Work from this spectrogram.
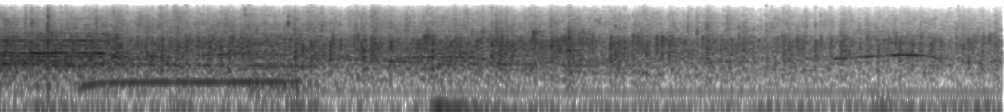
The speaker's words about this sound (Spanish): Aplauso para las rosas.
